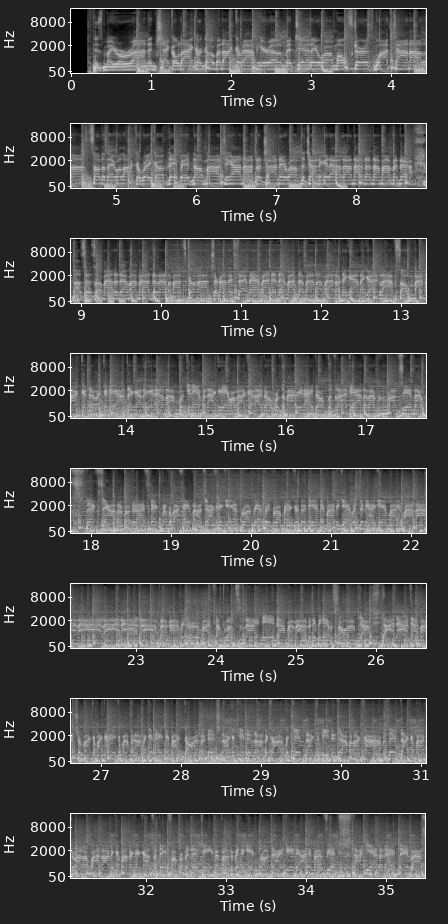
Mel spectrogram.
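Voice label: gibberish auctioneering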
